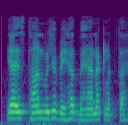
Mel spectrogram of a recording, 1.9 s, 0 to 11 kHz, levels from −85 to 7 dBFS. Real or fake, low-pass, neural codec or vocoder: real; 7.2 kHz; none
